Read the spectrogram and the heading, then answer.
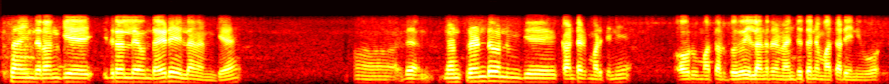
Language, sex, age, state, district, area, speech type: Kannada, male, 18-30, Karnataka, Kolar, rural, conversation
